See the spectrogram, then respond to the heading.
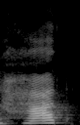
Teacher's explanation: Glottal at the vocal cord like in hat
